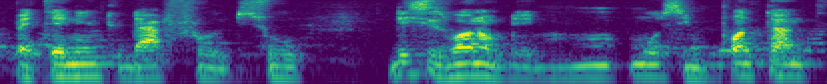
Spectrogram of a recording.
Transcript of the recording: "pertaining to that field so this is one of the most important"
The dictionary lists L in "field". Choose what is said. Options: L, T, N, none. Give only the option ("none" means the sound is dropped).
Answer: none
